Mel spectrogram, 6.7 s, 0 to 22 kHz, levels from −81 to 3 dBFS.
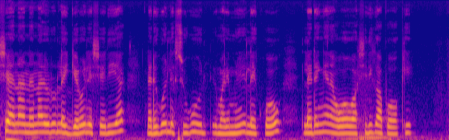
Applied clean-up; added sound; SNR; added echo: none; none; none; none.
